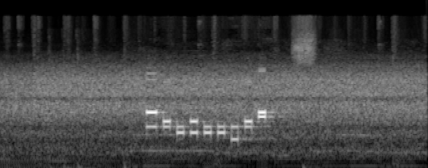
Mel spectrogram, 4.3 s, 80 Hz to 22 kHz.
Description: Multi-frequency trunk signalling (R1, as on North American trunks), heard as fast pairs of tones, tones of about 70 ms, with phone line noise. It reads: KP 6353326 ST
